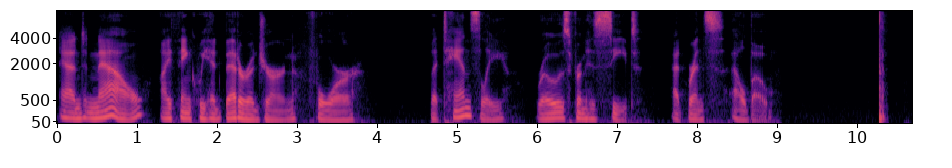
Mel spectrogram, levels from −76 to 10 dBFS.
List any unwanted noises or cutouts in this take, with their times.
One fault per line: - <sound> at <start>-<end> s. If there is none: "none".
- thud at 10.3-10.4 s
